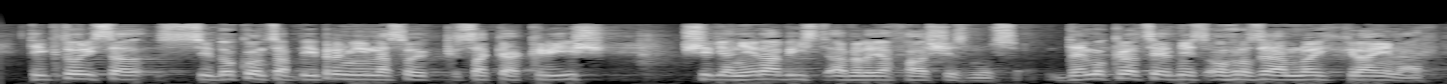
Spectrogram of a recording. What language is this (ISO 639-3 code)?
slk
